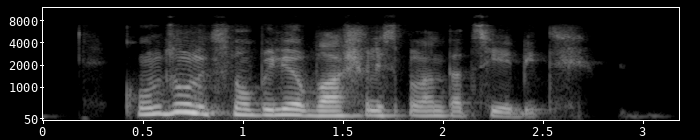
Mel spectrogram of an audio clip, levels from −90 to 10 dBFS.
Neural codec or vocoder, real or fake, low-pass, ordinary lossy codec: codec, 16 kHz, 2 kbps, X-Codec, WavLM features, trained on Multilingual LibriSpeech; fake; 7.2 kHz; Opus, 24 kbps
